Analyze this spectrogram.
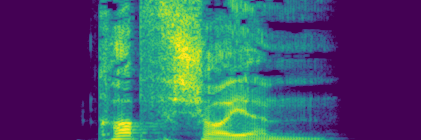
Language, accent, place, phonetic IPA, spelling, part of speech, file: German, Germany, Berlin, [ˈkɔp͡fˌʃɔɪ̯əm], kopfscheuem, adjective, De-kopfscheuem.ogg
- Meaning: strong dative masculine/neuter singular of kopfscheu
